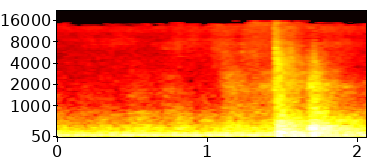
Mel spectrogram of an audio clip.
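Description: Two quick knocks on the chess table about one and a half seconds in, the sound of a move being played at the board, over a steady low hum.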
